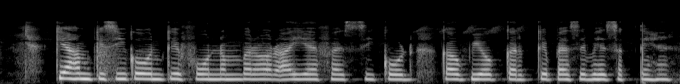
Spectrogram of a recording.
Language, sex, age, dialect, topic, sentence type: Hindi, female, 18-24, Awadhi Bundeli, banking, question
